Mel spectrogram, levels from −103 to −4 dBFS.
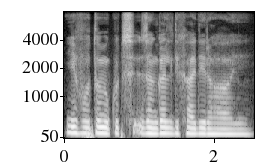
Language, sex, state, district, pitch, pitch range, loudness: Hindi, male, Arunachal Pradesh, Lower Dibang Valley, 135 Hz, 130-140 Hz, -13 LUFS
